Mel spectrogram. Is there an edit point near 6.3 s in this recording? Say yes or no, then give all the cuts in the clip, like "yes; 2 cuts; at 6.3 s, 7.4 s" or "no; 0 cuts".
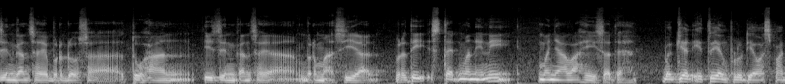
yes; 2 cuts; at 3.8 s, 6.3 s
